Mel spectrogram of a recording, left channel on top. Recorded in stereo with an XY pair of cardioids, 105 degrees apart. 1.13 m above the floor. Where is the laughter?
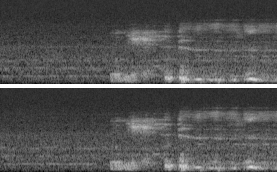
15° right, 3 m; by 2.8 s 5° right, 2 m.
